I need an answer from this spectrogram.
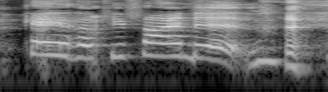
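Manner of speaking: high-pitched mock-polite unease; uncomfortable politeness. Imitating the old lady humouring the crouched man, uneasily polite. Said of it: "she's not comfortable with him".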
